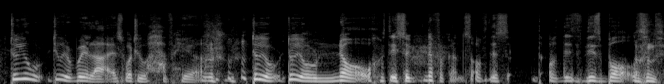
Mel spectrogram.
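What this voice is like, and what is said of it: Put-on accent drifting English to French. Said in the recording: “What accent? ... changed a lot there. It went from like English to French very quickly.”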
